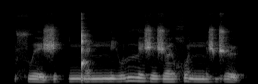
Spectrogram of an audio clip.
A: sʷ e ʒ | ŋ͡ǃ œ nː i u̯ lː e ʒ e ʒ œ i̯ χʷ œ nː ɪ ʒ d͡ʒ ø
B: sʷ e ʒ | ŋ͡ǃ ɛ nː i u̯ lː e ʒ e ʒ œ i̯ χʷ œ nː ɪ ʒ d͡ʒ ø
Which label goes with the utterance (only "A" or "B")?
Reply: B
